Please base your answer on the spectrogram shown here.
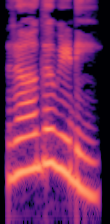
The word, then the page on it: ರಾಗವಿಡಿ: rāgaviḍi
